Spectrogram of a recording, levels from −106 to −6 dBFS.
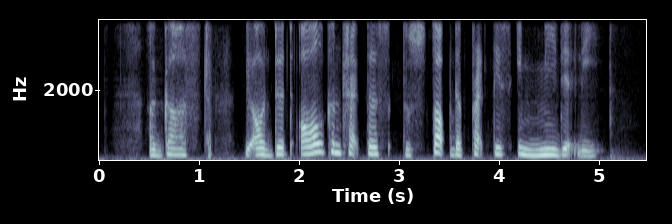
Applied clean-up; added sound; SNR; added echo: neural diffusion model UNIVERSE++.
